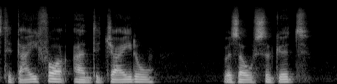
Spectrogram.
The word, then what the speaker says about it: gyro: There's no gyros in the Greek lexicon. I would never fucking say that. I would never say that, mate. I would never say that. I would go with your pronunciation every fucking time. As the Greek dictionary. It's all ye, ro, you gotta roll your R's when you...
